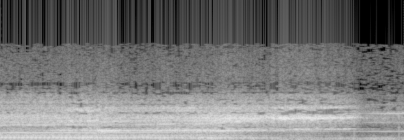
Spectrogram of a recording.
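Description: Loud tire screech as a car being chased skids hard near a dock for several seconds, the squeal holding steady before cutting off abruptly as the vehicle comes to a halt.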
